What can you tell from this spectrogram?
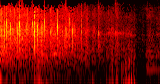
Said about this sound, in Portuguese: Aplausos para ele, gente.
